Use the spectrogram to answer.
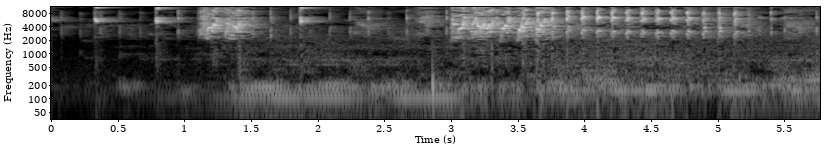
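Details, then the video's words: Lovebirds kept as a colony, including a female: short high chirps at first, then a long rapid chattering trill of harsh, buzzy notes repeated about twice a second. "Rawatan Love Bird Koloni ,konslet betina"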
